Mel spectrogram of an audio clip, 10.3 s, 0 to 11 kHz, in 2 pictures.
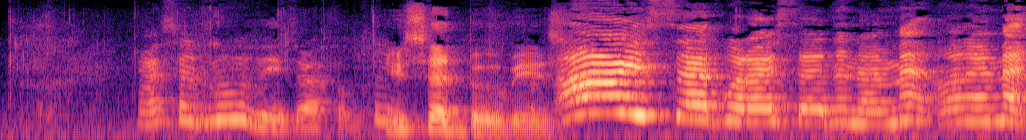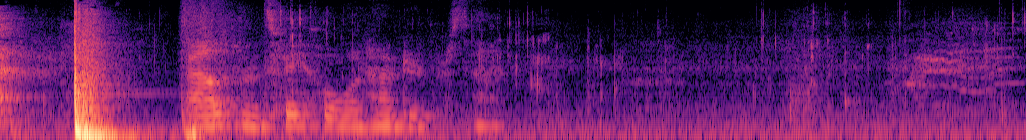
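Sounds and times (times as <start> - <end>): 
speech: 0.7 - 5.3, 6.2 - 7.8
cat meowing: 9.6 - 10.2.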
